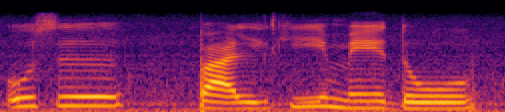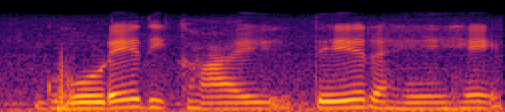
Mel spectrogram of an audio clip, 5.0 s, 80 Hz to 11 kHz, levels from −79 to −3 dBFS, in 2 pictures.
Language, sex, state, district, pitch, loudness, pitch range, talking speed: Hindi, female, Madhya Pradesh, Dhar, 195 Hz, -18 LUFS, 185-230 Hz, 105 wpm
